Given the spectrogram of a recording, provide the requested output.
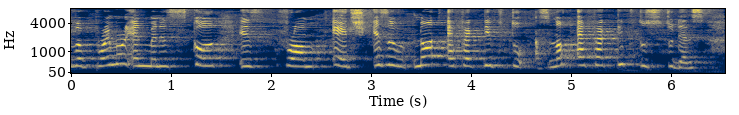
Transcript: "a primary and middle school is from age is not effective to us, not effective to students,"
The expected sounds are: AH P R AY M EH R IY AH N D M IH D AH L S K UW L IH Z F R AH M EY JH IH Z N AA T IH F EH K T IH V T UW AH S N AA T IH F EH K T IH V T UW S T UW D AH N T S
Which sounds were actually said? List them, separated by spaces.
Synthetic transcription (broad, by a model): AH P R AY M EH R IY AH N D M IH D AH S K UW L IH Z F R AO M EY CH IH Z N AA T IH F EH K T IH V T UW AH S N AA T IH F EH K T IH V T UW S T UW D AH N T S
